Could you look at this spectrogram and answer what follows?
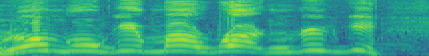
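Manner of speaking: shrill, very high, wacky fanatic ranting voice. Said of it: "not all of them sound like that".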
